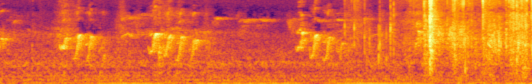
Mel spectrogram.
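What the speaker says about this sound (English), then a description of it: "The birds are wanting to join in on the video." Several birds chirp in short repeated bursts at a distance over a steady low hum, with a sharp click near the end.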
